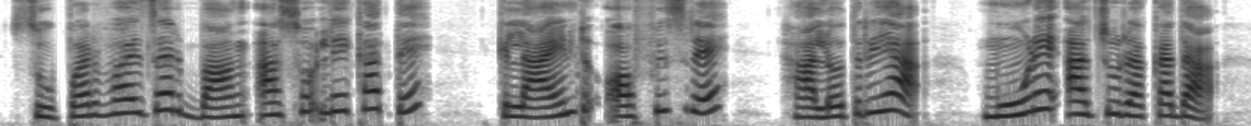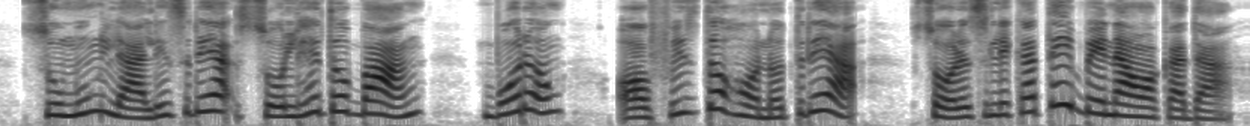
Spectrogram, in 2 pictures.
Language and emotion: Santali, surprised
